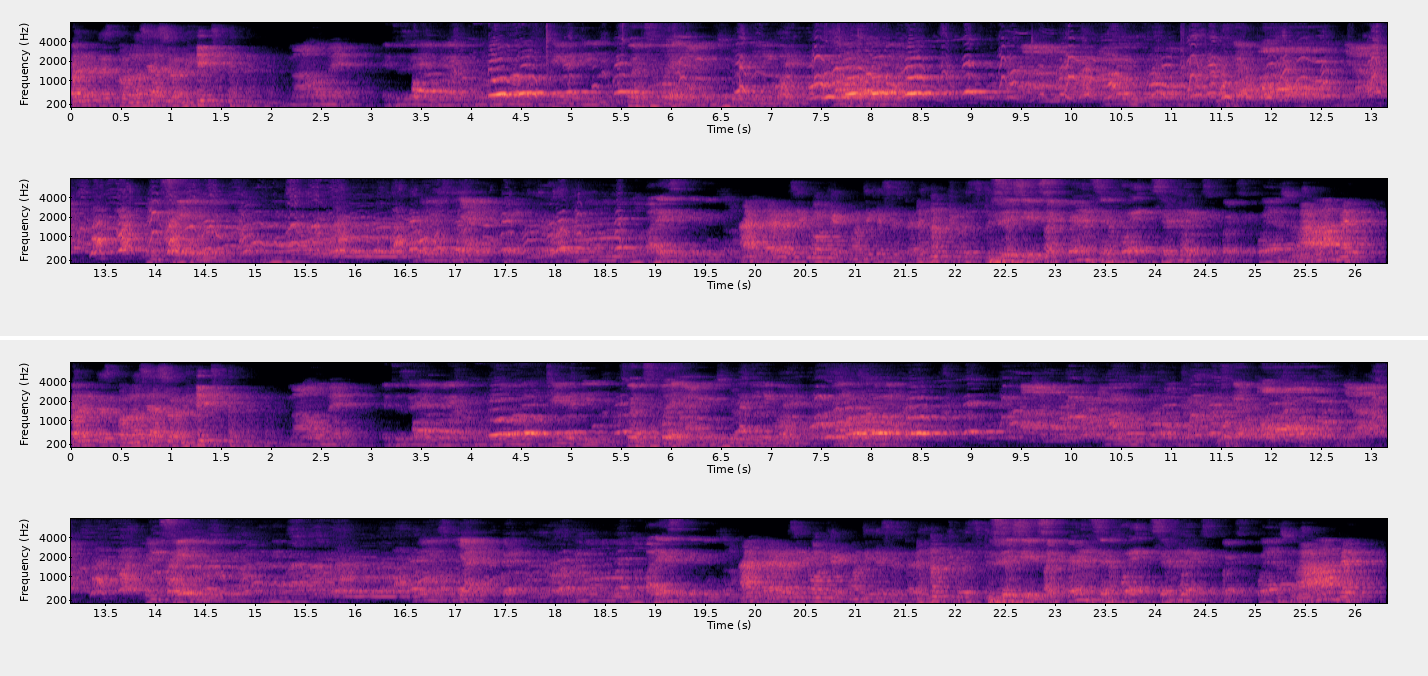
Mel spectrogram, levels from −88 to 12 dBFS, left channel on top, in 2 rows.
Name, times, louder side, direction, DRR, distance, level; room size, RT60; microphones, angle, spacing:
voice 1, 0.0-1.5 7.1-7.3 19.8-22.5 23.2-23.4 24.1-24.3 25.3-26.0, equal, 25° right, -11 dB, 1.0 m, -30 dB
voice 2, 2.1-7.2 7.6-8.4 9.4-13.1 13.9-15.3 16.5-20.1 20.6-20.7 22.3-26.0, right 1 dB, 70° right, -9 dB, 1.0 m, -36 dB
sound 1, 3.4-18.7, left 4 dB, 85° left, 0.3 m, -29 dB
2.8 x 2.1 x 2.9 m, 1.1 s
head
